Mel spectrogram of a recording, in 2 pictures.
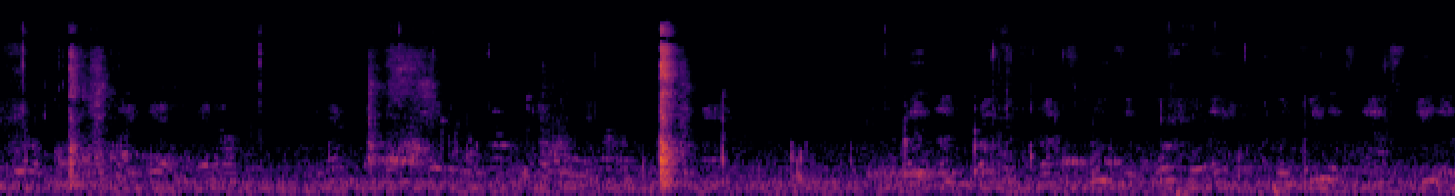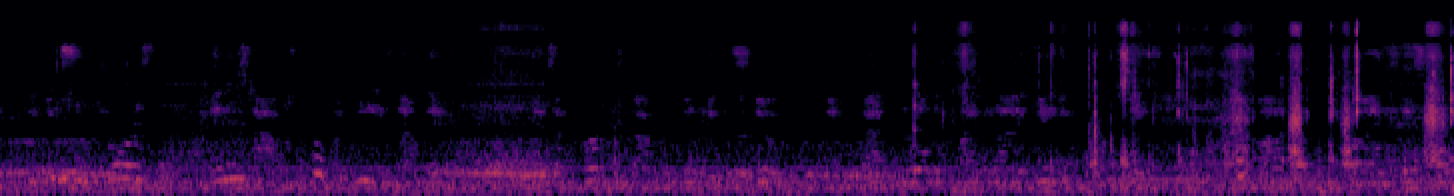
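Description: A plastic bottle crackles and taps in a hand.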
